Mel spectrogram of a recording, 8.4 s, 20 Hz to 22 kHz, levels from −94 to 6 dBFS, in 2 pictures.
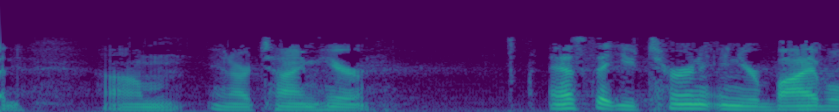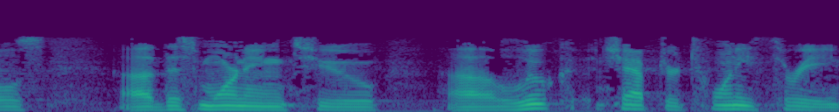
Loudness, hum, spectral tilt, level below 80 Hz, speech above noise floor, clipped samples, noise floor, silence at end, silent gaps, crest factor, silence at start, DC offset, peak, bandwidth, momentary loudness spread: -38 LUFS; none; -4.5 dB/octave; -70 dBFS; 32 dB; under 0.1%; -70 dBFS; 0 s; none; 22 dB; 0 s; under 0.1%; -16 dBFS; 5.8 kHz; 12 LU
